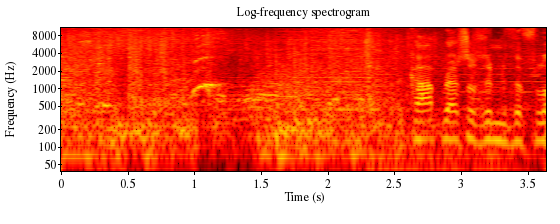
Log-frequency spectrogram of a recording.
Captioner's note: crashes; onlooker shrieks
